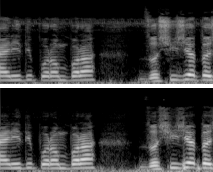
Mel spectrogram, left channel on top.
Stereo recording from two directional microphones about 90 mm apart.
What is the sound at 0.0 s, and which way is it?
Speech, 30° left (ahead or behind).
